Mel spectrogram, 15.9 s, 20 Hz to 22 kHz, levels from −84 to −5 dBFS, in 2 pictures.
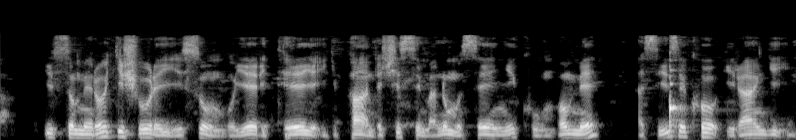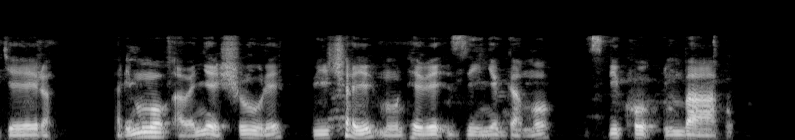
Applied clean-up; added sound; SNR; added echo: neural mask model RNNoise.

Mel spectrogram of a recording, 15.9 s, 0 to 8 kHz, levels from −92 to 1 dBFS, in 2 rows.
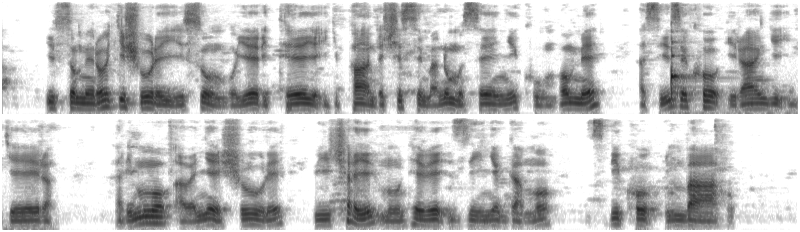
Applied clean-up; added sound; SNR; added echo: none; Bowed string instrument; 5 dB; none.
